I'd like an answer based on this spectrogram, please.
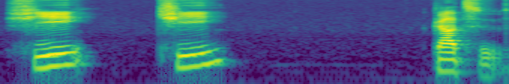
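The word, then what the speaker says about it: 七月: And this is Shichi Gatsu. So Shichi is one way of saying 7, because you can also say nana, but Shichi is used for the month.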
